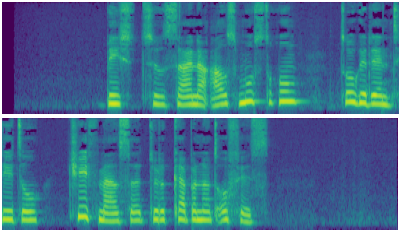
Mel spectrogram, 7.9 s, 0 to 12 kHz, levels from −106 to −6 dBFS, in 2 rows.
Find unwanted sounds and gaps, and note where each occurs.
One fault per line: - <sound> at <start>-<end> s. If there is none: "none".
none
